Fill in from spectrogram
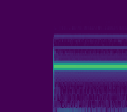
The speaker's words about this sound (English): Sorry we can't take your call right now, but please leave your name and a great story after the beep.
